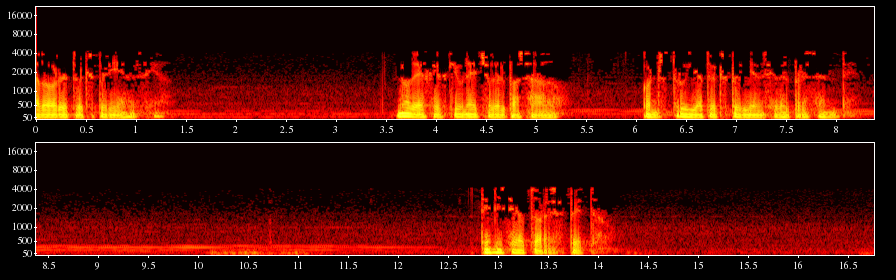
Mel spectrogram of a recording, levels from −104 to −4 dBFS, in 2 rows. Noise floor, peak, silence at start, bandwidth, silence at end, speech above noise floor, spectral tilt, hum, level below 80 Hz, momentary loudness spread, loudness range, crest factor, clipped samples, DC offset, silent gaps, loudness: -69 dBFS; -10 dBFS; 0 s; 4.5 kHz; 2.65 s; 39 dB; -8 dB/octave; none; -46 dBFS; 23 LU; 8 LU; 24 dB; under 0.1%; under 0.1%; none; -32 LUFS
